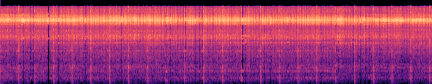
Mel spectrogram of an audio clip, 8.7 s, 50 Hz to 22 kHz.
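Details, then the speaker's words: Homemade miniature 4-stroke hit-and-miss engine at about 1500 rpm. Quick steady ticking over a high gritty whir; the poor-quality timing gears are making a lot of noise. "so one thing i'm a little disappointed in is the ears i had some gears that i used and uh they weren't very good gears they're making a lot of noise which i think takes away from the appeal of the engine a little bit"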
